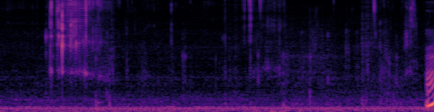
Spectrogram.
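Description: A sharp, close-up crunch of someone biting into a dill pickle potato chip right into the microphone, followed by several softer crackling chews against a steady low hum, with no talking.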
